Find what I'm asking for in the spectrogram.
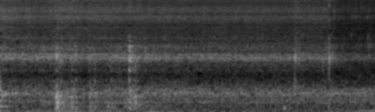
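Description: Chicken with poppy seeds sizzles loudly in a hot pan while being stirred, a constant frying hiss broken by several soft scraping strokes.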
